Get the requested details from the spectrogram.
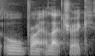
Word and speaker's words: All Bright Electric: I mean, they did when they toured All Bright Electric. I hope I'm saying that right because I've said it twice tonight. – No, I think you're right.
